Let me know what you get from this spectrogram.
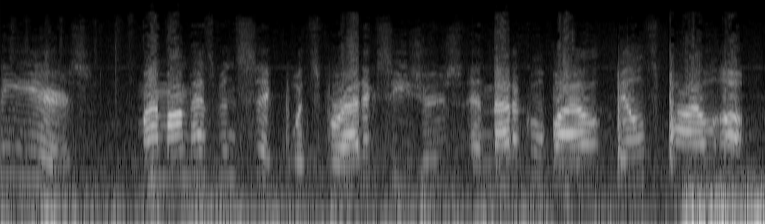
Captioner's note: shouting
